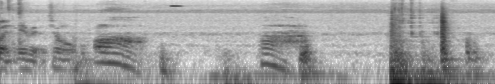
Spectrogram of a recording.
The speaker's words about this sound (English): I'm going to open all the windows and doors, and then all of a sudden you'll go, ooh. You probably won't hear it.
